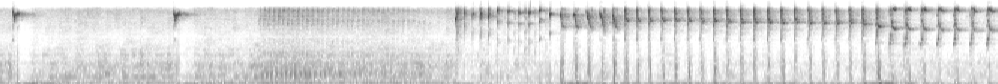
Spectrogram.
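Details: Lovebird ngekek: a couple of lone high chips over quiet background, then from midway a rapid, continuous rattle of piercing notes, several per second, to the end.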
